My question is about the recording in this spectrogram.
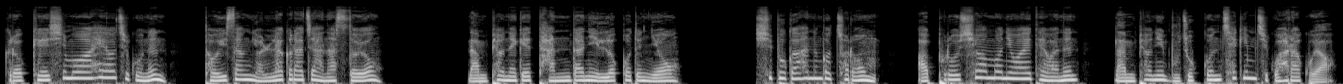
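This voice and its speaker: A woman telling a true family story in the first person, in a calm, confiding way. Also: mid-range voice, moderate pace, no room sound, clean studio sound. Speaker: narrator. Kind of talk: scripted narration of a true story.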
